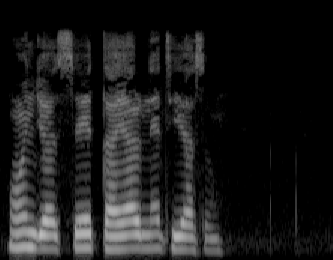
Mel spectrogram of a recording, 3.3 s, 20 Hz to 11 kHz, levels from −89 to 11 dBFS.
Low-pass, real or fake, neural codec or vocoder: 7.2 kHz; real; none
